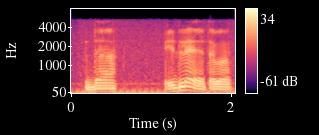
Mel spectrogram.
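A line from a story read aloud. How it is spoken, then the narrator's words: Dry reply. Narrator (Russian): сухо ответил Олейников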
